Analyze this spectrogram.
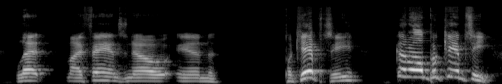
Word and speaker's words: Poughkeepsie: my fans know in Poughkeepsie, good old Poughkeepsie, or Puffkeepsie, pronounced correctly.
